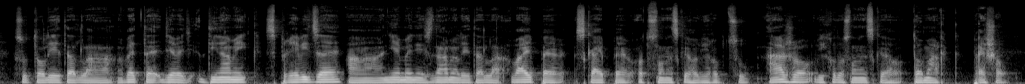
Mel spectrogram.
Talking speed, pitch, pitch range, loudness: 115 wpm, 100 Hz, 95-105 Hz, -21 LUFS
